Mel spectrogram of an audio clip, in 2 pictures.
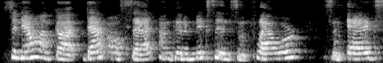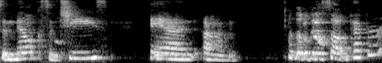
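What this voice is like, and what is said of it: Hoarse, partly lost voice. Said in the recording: “excuse my voice. ... sneezed 2 times, and lost half my voice”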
